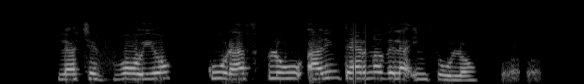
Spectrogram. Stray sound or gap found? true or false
true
